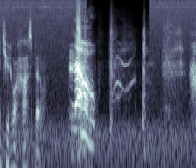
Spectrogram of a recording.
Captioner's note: wheezes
